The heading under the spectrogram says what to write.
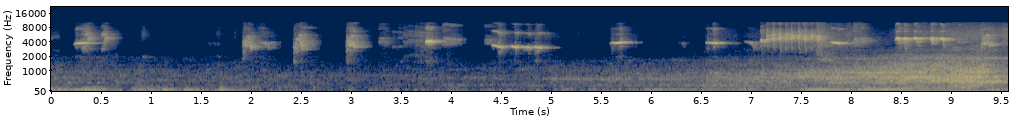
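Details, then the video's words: Keety (konin) bird from the Bangka forest, a winner at Bangka Belitung contests, delivering short bright chirps in quick succession, then a rasping high trill as broadband noise rises toward the end. "KEETY BURUNG JAWARA FULL GACOR"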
